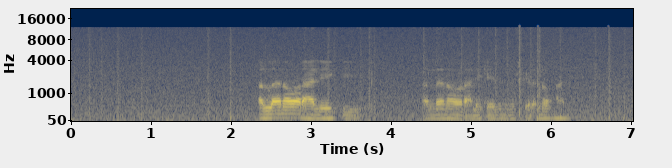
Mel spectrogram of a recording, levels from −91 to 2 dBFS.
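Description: No technical faults are audible.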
